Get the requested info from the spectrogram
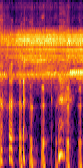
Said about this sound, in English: You can hear the jungle noises around us. There's birds and crickets and just like mosquitoes.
